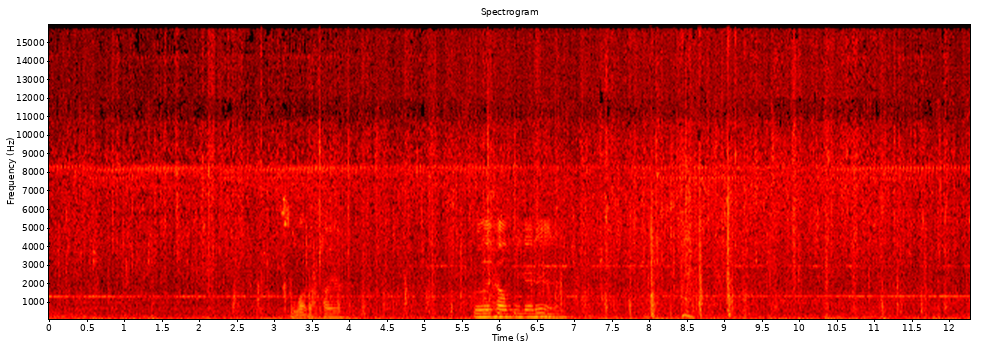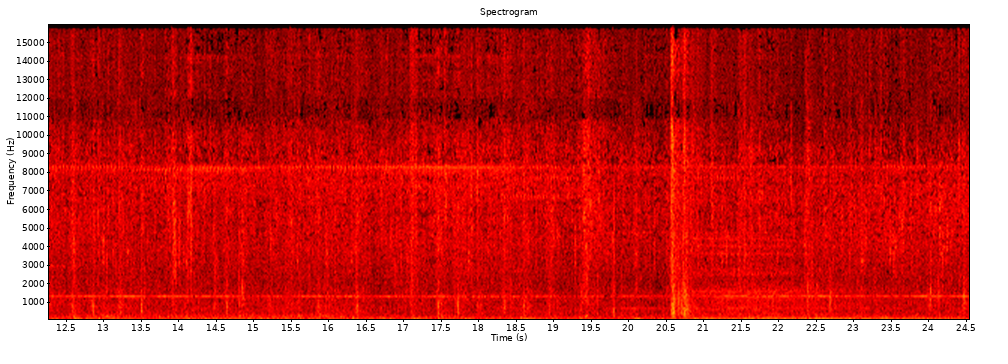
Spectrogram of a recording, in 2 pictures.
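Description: Footsteps crunch on the ground.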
